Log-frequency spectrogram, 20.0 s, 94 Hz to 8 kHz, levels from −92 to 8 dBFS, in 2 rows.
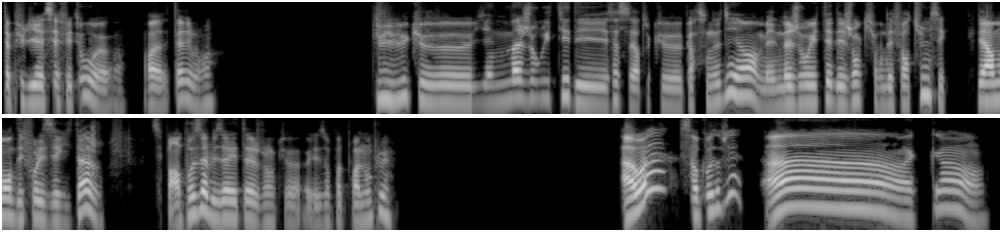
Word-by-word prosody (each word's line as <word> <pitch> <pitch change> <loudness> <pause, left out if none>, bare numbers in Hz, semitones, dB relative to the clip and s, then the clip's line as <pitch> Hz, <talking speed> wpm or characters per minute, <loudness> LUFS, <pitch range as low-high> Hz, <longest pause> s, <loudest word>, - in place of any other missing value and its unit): n'as - - -2
plus 160 - -8
l'ISF 150 0 -1
et 145 - -4
tout, 190 0 -6
heu, 125 -1 -7 0.4
ouais 135 -2 0
terrible, 170 -4 -4
hein. 145 +1 -15 1.6
Pu 175 - -7
vu 175 +3 -6
qu'il 170 -1 -4 0.5
y 150 - -12
a - - -4
une 150 +1 -18
majorité 175 +2 -2
des 145 -4 -5
ça 165 - -6
c'est 135 - -6
un 130 - -1
truc - - -19
que 130 -2 -8
personne 140 +2 -7
ne 155 - -5
dit, 220 +1 -3 0.3
mais 125 0 -4
une 130 - -8
majorité 150 +3 0
des 145 -1 -2
gens 160 +4 +1
qui 155 - -11
ont 135 - -13
des 135 - -5
fortunes, 145 +10 -5
c'est 145 -8 -8 0.3
clairement 160 +1 +7
des 145 - -7
fois 155 +2 -5
les 140 -3 -4
héritages, 135 - +1 0.5
c'est - - -19
pas - - -1
imposable 185 +2 +1
les 150 0 -5
héritages, 150 -2 -1
donc 130 0 -14
heu, - - -12
ils 125 - -14
ont 130 - -14
pas 135 - -9
de - - -38
problème 135 0 -4
non 145 - -9
plus. 170 0 -9 2.3
Ah, - - +10
ouais? - - +10 0.3
C'est - - -8
un 165 - +2
potager? 205 - -4 0.3
Ah, 230 - +5 0.3
d'accord! 220 -11 -4
160 Hz, 185 wpm, -21 LUFS, 140-190 Hz, 2.3 s, Ah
